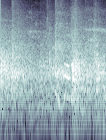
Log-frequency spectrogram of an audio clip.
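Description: Squash rally on a glass court: a few faint, short knocks of the ball off the racket and the walls.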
